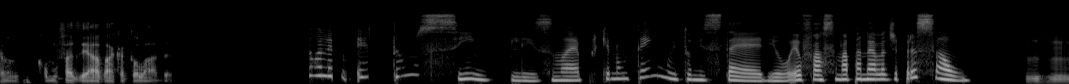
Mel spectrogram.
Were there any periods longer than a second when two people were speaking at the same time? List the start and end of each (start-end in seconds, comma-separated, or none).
none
